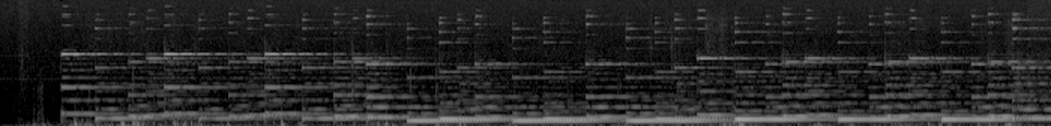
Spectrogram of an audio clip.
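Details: Gentle piano-like melodic music with sustained chiming notes plays throughout, with no animal voices.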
